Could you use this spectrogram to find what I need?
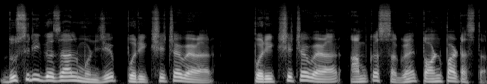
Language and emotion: Goan Konkani, neutral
